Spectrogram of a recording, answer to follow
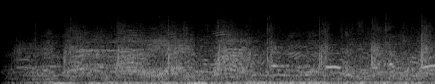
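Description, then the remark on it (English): A crowd of a few hundred protesters in Egypt chants in unison against Field Marshal Tantawi, head of the ruling military, loud and sustained, with rhythmic bursts of shouted voices rising over a dense roar of many people, a few whistles piercing through. “Crowds that used to chant against President Mubarak are now chanting against Field Marshal Tantawi.”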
